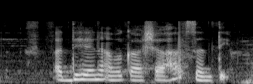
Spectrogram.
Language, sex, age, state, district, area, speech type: Sanskrit, female, 18-30, Karnataka, Udupi, urban, spontaneous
